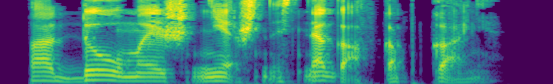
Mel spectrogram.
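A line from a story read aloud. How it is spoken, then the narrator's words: Grumbling. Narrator (Russian): проворчал Фикс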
